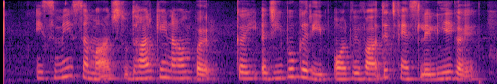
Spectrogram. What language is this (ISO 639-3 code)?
hin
